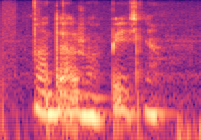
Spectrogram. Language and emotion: Russian, neutral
